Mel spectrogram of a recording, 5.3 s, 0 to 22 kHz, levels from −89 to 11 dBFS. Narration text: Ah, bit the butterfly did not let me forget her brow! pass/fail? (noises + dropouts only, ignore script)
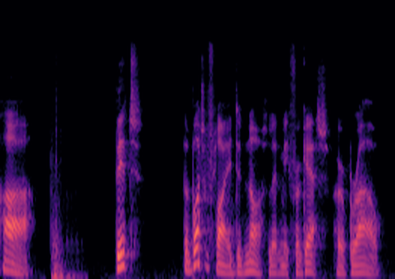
fail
